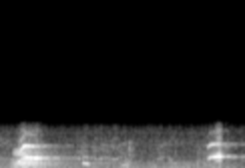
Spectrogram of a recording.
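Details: Young shelter puppy in Algeciras giving two short, high yelping barks about a second apart, the first loud and bright, the second sharper, amid a quiet room with Spanish speech nearby.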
